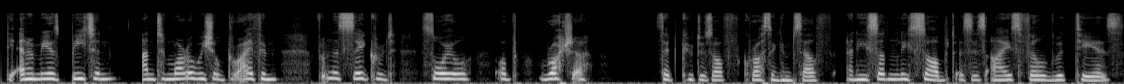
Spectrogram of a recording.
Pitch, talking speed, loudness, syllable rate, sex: 225 Hz, 160 wpm, -19 LUFS, 5.3 syllables/s, female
